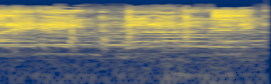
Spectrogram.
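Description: A song playing back: a young girl's melodic vocal line over a full backing track.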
